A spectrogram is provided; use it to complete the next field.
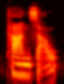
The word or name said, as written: TAAN1 SAU2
